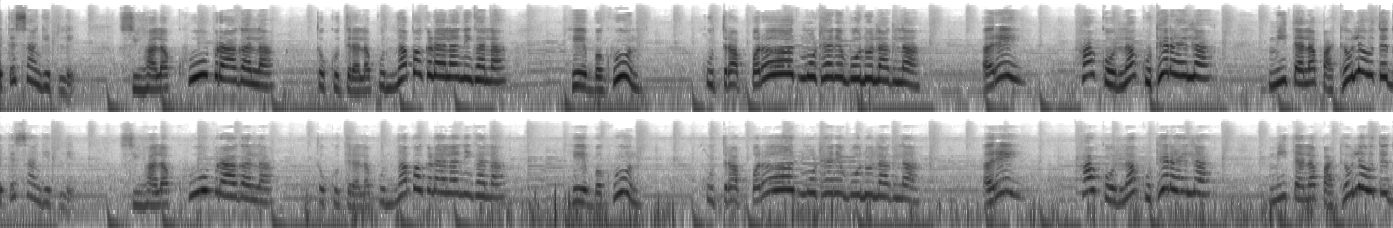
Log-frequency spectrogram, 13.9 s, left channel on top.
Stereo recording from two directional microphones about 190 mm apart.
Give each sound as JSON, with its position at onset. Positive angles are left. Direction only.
{"t": 0.1, "sound": "speech", "side_deg": 45}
